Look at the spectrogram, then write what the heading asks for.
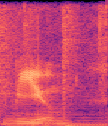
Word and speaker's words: ㅁ: If you can pronounce the English M sound, you can already pronounce mium. Just remember one thing, Korean speakers don't usually hold this sound for very long.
